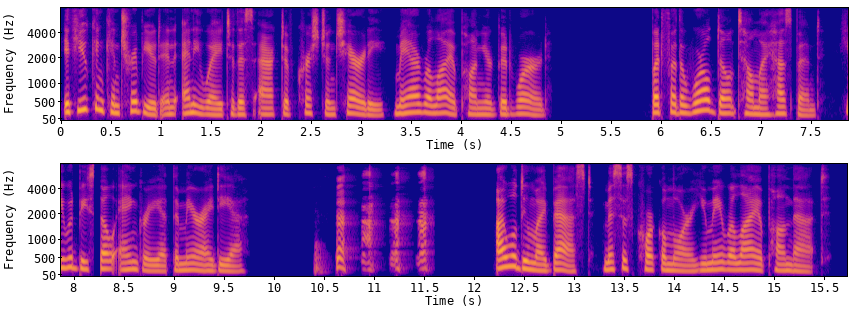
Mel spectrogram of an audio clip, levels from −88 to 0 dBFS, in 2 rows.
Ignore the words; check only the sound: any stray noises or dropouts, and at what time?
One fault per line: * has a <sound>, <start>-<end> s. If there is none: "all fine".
* has a dropout, 8.2-8.3 s
* has a laugh, 10.4-11.6 s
